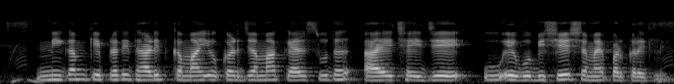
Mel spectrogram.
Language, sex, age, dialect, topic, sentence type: Magahi, female, 25-30, Western, banking, statement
